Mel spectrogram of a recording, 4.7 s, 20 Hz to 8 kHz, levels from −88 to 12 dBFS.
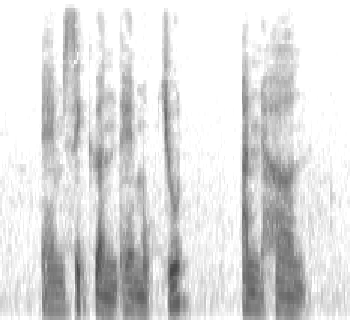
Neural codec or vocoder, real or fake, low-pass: none; real; 7.2 kHz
